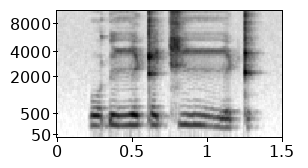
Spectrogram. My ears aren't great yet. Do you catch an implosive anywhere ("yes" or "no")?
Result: yes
